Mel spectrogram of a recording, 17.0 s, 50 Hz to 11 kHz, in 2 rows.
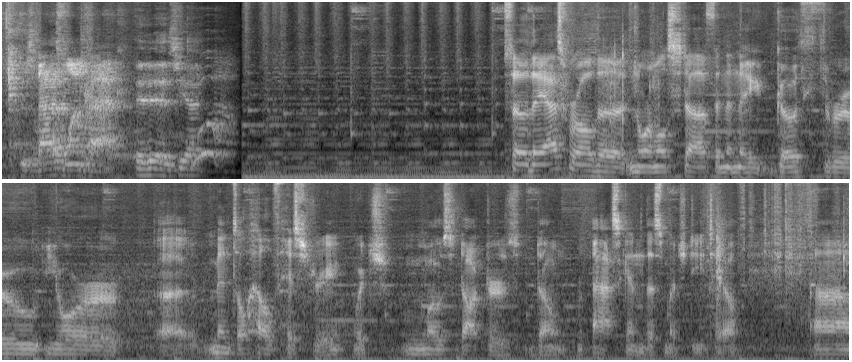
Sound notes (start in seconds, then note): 2.1 woo; 2.4 upbeat music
